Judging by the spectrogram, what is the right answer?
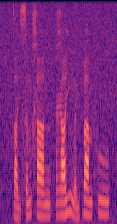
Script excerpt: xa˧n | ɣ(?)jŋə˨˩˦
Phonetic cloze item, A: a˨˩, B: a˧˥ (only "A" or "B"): B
